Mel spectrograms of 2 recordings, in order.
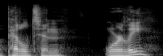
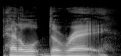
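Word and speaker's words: Pend Oreille: here in late uh pedon Orly pronounced Lake pedal D they call him paddler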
